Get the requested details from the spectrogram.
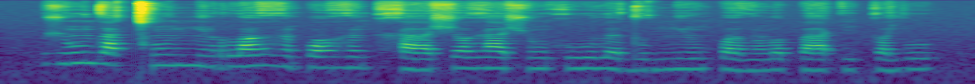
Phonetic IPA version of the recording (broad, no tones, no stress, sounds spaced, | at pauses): ʒ ũ d a ǀʰ ũ d nʲ ə̃ r lˠ ə ɦ ə̃ p ɔ ɦ ə̃ k x a ʃ ʌ ɣ a ʃ ũ x u l ə d u d nʲ ũ p ʌ ð ũ lˠ u p a k i k ʌ j u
